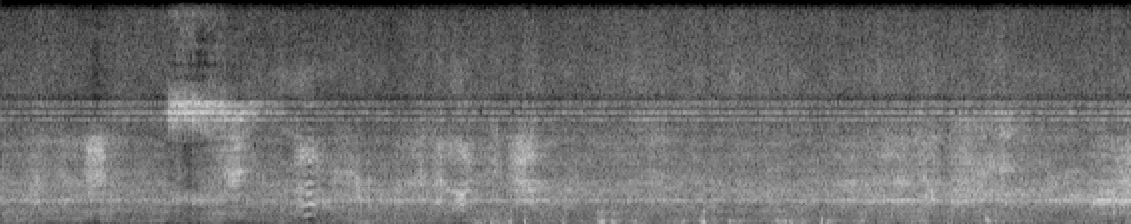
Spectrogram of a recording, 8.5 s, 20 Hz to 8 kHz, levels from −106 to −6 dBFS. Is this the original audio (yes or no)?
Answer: no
